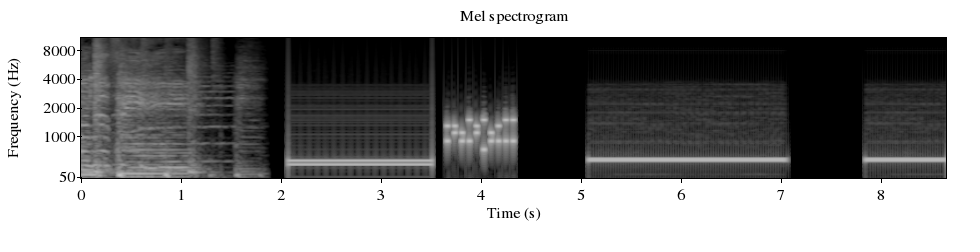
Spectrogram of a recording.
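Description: Background music fades out, then a telephone dial tone holds for about a second and a half. A quick run of keypad dialing tones follows, then two long ringing tones sound on the line as the call rings through.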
